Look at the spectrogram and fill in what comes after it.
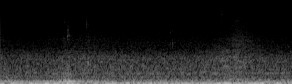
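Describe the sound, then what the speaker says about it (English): Old Ford Capri 3000 GT XL with an overhead valve V6, cable throttle and big carburettor, gives a steady low grumble at a constant volume throughout, like an interior or onboard engine drone. "It's an old overhead valve V6, and with all that displacement, has such that, just that lovely grumble to it."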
